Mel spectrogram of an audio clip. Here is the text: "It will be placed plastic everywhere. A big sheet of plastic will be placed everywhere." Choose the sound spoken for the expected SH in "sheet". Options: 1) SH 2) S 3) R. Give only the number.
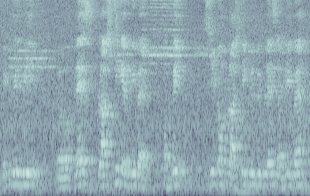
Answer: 2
